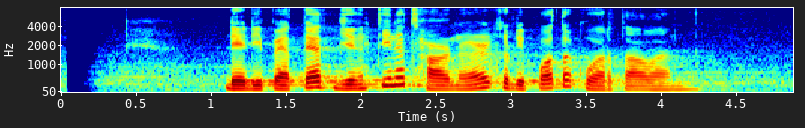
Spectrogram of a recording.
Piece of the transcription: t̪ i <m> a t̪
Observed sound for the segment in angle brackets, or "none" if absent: n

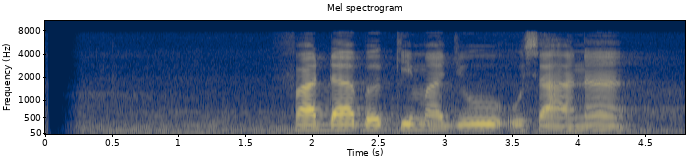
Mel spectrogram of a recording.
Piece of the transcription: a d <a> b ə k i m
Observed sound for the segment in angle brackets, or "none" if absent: a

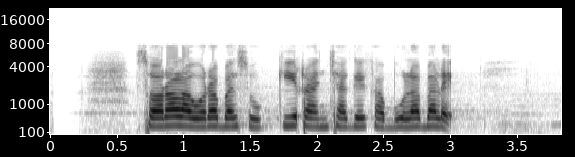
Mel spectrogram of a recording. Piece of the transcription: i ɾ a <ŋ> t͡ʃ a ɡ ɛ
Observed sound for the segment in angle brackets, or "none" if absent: ɲ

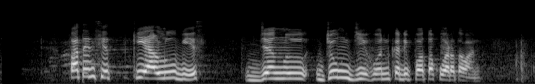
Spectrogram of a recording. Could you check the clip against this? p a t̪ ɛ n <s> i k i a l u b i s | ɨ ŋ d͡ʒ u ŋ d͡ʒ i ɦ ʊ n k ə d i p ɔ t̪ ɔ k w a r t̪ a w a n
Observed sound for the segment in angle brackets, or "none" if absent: s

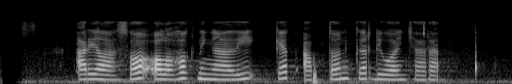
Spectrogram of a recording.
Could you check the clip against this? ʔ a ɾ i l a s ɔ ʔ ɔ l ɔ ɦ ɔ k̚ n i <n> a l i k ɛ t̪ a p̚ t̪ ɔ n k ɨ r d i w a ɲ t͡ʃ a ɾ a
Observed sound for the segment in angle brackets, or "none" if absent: ŋ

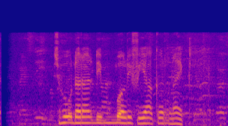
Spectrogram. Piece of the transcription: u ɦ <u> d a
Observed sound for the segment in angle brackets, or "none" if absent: uː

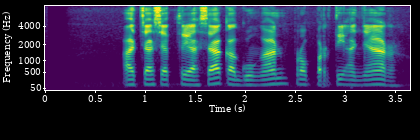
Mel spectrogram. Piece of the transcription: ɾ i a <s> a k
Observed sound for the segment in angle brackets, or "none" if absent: s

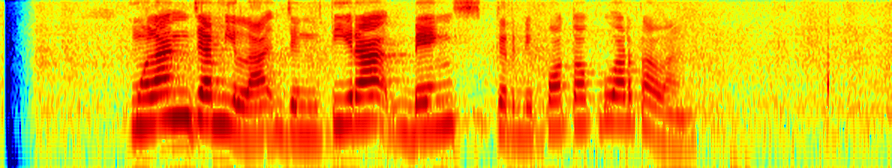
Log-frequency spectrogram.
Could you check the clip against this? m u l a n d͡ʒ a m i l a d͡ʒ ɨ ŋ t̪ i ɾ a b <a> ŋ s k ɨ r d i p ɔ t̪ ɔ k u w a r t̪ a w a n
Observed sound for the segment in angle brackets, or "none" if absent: ɛ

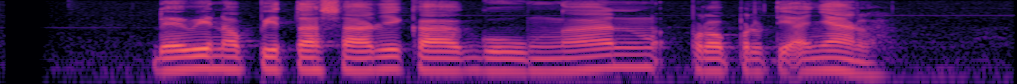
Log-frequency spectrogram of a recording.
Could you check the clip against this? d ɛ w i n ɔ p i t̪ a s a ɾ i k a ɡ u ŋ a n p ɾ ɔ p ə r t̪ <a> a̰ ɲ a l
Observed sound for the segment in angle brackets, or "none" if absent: i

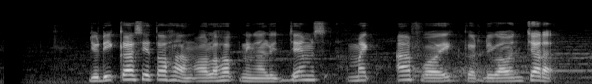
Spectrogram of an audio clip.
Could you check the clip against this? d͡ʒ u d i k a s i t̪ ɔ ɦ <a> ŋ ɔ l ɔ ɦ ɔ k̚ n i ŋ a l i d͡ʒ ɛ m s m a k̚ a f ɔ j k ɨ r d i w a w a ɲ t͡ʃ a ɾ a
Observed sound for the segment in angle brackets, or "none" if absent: a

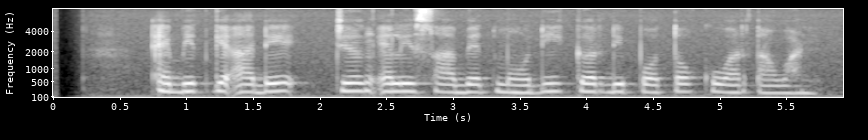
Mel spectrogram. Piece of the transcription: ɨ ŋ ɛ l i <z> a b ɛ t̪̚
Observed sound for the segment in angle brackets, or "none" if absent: s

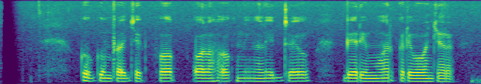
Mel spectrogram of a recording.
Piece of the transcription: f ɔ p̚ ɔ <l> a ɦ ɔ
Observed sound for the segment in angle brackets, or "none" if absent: l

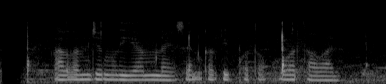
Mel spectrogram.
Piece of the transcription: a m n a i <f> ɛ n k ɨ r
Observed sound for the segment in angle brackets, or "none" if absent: s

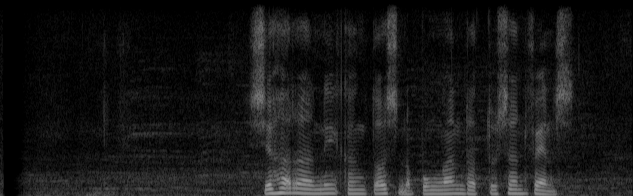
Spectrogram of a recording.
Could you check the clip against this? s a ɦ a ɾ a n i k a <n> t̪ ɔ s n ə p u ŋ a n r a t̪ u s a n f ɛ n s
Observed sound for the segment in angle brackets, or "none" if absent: ŋ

